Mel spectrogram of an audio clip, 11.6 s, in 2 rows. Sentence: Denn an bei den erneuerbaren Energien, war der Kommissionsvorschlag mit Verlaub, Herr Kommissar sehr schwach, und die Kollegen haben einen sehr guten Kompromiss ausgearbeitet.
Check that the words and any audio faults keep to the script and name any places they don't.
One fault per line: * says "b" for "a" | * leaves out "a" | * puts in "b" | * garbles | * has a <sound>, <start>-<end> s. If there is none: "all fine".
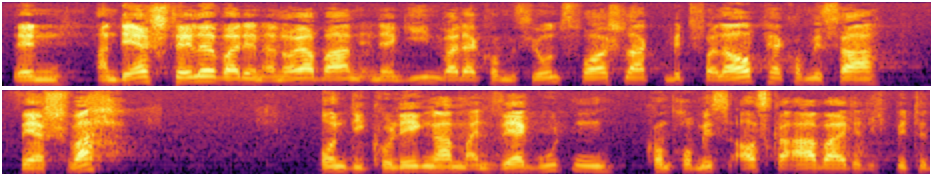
* puts in "der Stelle"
